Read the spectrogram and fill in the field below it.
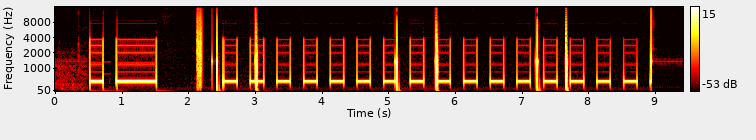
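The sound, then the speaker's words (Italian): A telephone busy signal after a dropped line during a Radio Cooperativa call: steady, evenly spaced beeps repeating about a dozen times, fairly loud and clear, broken by a few sharp line clicks and pops. No one speaks. “Sì, sì, sì, adesso sento, prima era caduta la linea.”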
